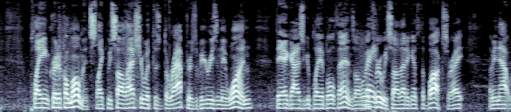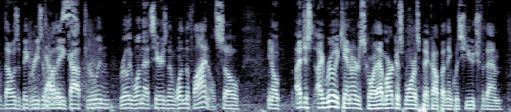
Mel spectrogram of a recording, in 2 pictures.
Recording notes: Live at an unforgettable 2020 All-Star Game in Chicago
